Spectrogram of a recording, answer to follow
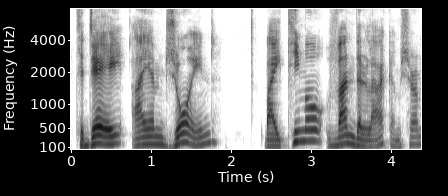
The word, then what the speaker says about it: Timo van der Laak: You did pronounce my name correctly. Awesome. I'm Timo van der Laak, indeed.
